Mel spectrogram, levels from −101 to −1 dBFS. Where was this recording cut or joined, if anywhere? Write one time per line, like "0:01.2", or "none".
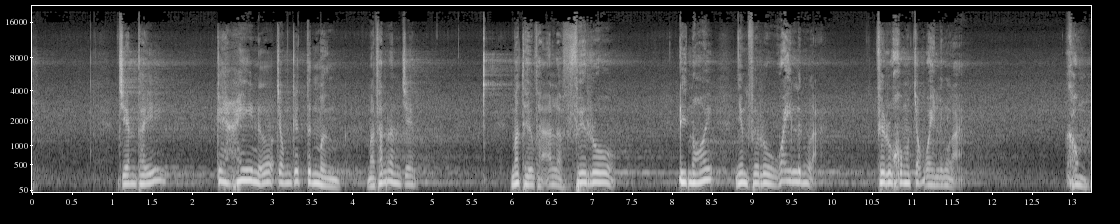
0:01.1
0:02.3
0:03.0
0:04.4
0:06.3
0:08.2
0:11.2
